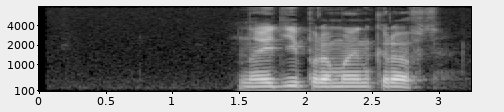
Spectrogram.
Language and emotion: Russian, neutral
